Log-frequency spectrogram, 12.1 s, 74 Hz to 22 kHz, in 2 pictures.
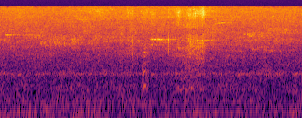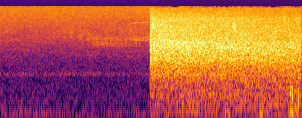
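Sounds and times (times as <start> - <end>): wind in trees: 0.0 - 12.0.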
